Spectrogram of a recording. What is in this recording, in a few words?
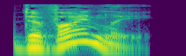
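"divinely", British English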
